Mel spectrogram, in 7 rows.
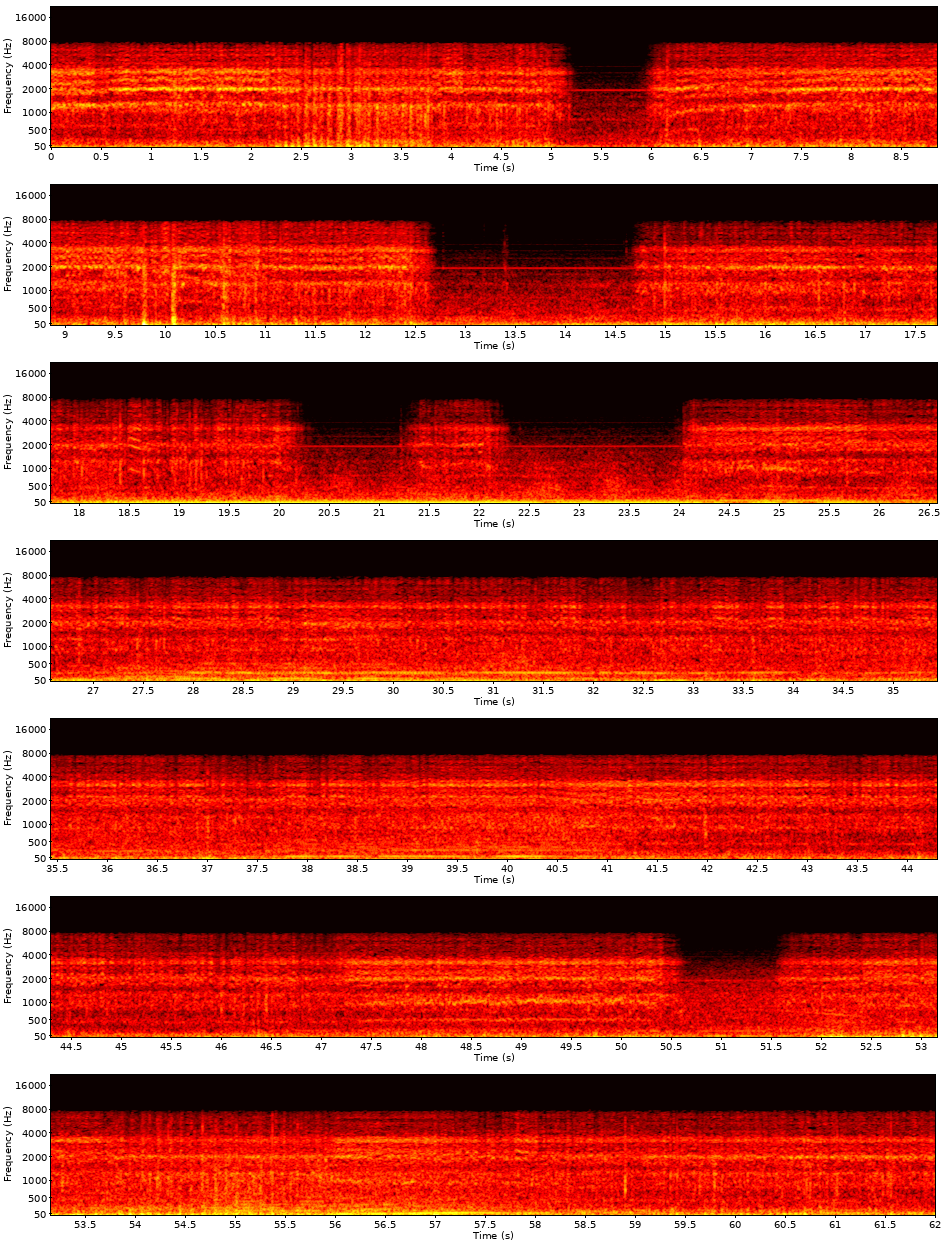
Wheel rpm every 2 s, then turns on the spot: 160, 160, 100, 130, 160, 180, 60, 60, 110, 110, 40, 20, 90, 120, 120, 110, 110, 120, 120, 110, 110, 110, 110, 110, 110, 40, 100, 110, 120, 120, 120.
12-14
